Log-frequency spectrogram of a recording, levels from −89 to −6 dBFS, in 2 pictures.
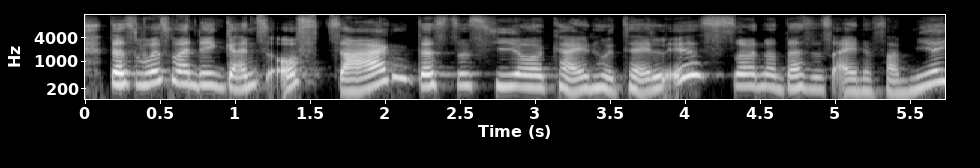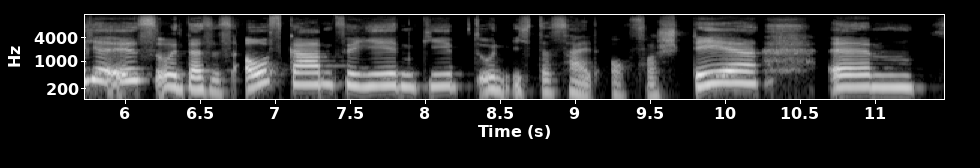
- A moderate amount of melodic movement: Yes, average, 3.9 semitones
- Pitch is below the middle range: No, high, 230 Hz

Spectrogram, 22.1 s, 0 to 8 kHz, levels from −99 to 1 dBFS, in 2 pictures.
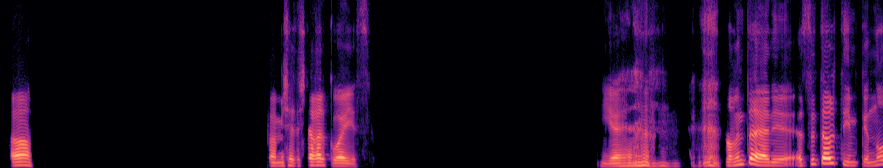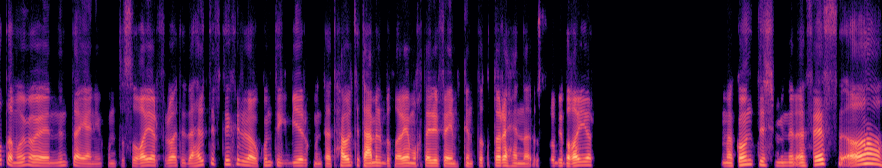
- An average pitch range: Yes, average, 3.6 semitones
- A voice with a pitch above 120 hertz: Yes, medium, 140 Hz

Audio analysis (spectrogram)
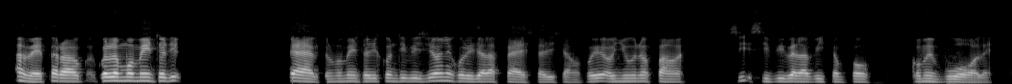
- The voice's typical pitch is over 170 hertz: No, medium, 140 Hz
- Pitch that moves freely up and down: No, average, 2.8 semitones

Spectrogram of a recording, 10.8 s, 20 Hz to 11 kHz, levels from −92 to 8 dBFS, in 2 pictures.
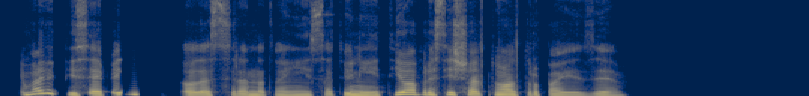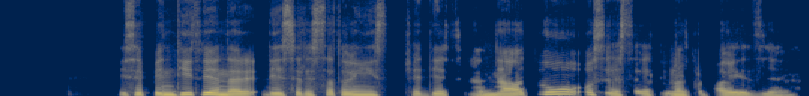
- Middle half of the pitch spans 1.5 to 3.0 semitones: Yes, narrow, 2.5 semitones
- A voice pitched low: No, high, 190 Hz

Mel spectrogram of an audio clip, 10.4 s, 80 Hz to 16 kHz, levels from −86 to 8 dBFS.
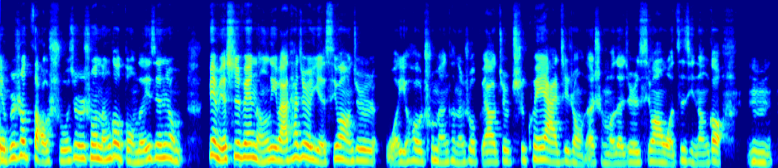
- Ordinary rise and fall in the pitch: Yes, average, 4.4 semitones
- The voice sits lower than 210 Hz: Yes, high, 195 Hz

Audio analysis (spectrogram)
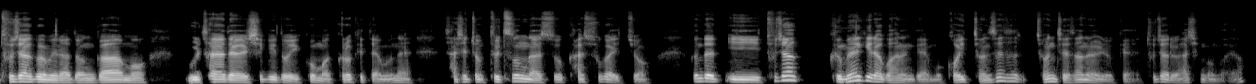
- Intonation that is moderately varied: Yes, average, 5.0 semitones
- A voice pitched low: Yes, low, 110 Hz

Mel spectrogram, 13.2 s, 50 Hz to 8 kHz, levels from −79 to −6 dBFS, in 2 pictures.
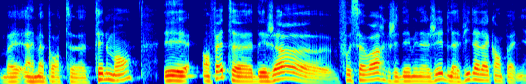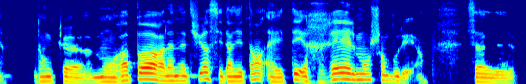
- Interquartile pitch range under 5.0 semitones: No, wide, 5.5 semitones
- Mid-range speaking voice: No, low, 125 Hz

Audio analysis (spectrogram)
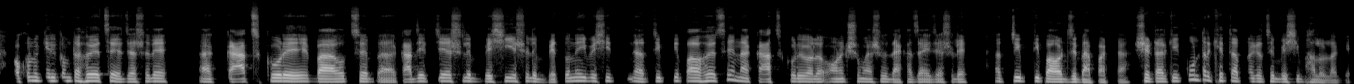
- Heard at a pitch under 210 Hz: Yes, medium, 140 Hz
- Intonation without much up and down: No, average, 3.7 semitones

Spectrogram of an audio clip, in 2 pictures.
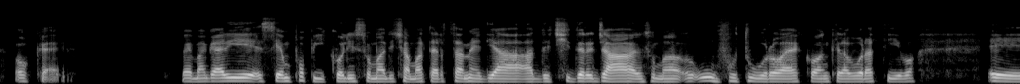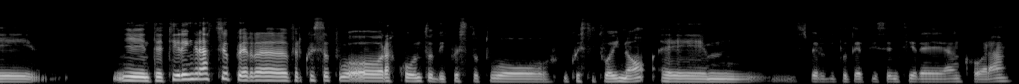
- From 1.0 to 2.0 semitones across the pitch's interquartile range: No, narrow, 2.6 semitones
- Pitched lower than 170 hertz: Yes, medium, 140 Hz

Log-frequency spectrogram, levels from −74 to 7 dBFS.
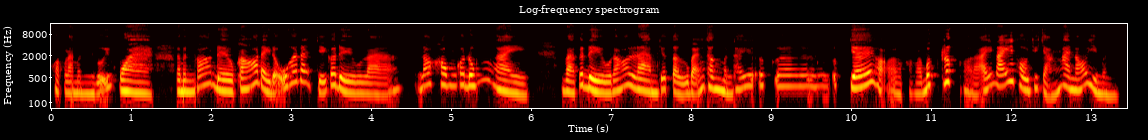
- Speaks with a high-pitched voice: Yes, high, 230 Hz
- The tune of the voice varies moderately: No, wide, 7.2 semitones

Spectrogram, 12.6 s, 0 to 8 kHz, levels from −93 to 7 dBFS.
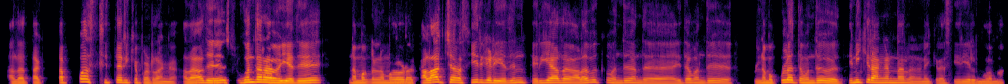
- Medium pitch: Yes, medium, 175 Hz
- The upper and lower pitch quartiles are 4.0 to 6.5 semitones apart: Yes, average, 4.3 semitones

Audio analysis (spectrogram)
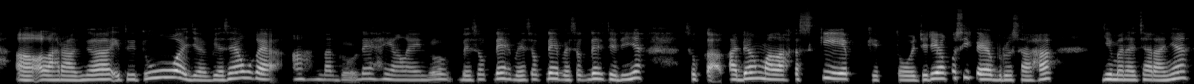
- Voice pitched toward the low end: No, high, 225 Hz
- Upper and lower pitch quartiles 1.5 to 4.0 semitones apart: Yes, average, 3.7 semitones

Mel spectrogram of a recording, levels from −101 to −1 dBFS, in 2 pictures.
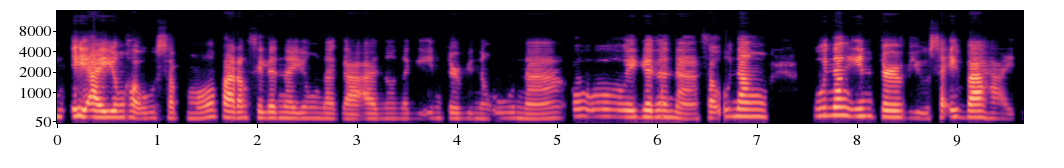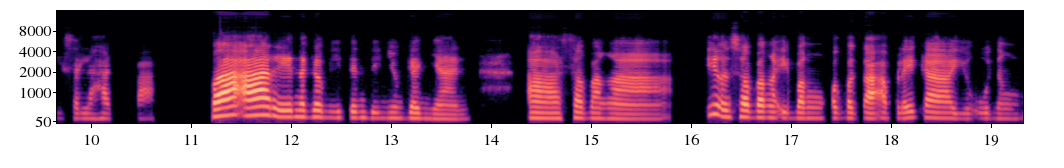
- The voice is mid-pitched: Yes, medium, 180 Hz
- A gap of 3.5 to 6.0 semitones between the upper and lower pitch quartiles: Yes, average, 3.8 semitones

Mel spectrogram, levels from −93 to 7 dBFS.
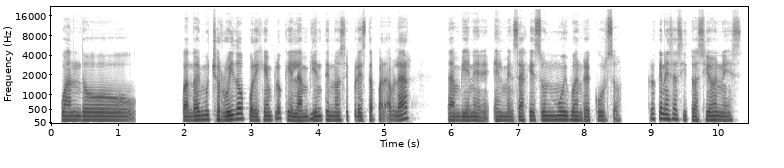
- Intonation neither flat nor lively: No, narrow, 1.4 semitones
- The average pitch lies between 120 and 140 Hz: Yes, low, 130 Hz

